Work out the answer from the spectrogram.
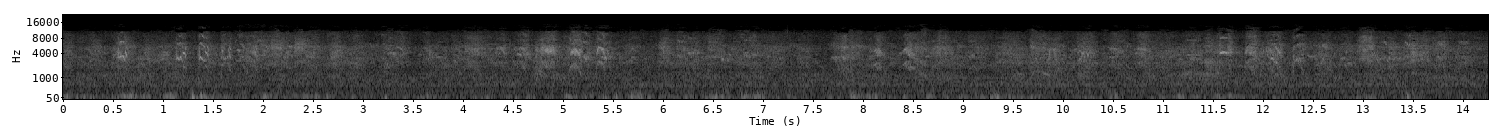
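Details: Huge flock of wild parrots, around 10,000, fed daily by a farmer in India, squawks and screeches without pause, harsh high calls overlapping several times a second into a constant chattering din.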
